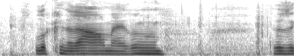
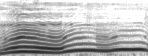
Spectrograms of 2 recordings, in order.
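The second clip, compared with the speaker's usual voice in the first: high, loud whooping calls; imitating a whooping patient; 11 semitones higher, 6 dB louder, much slower than usual. Imitating a hospital patient passing by, high whoops. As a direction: mimic an odd patient whooping down the hall. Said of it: "like this".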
